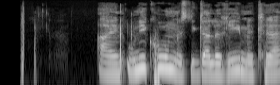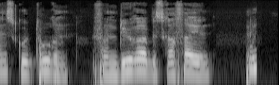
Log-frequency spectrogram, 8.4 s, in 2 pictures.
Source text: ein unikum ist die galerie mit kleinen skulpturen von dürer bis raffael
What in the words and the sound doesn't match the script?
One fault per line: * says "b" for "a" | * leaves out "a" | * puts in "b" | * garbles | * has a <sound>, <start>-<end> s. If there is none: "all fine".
* has a laugh, 7.9-8.1 s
